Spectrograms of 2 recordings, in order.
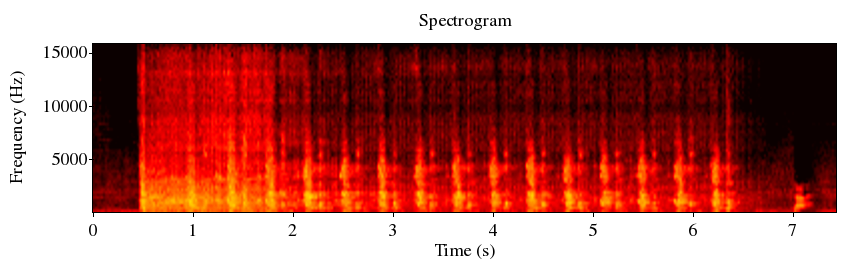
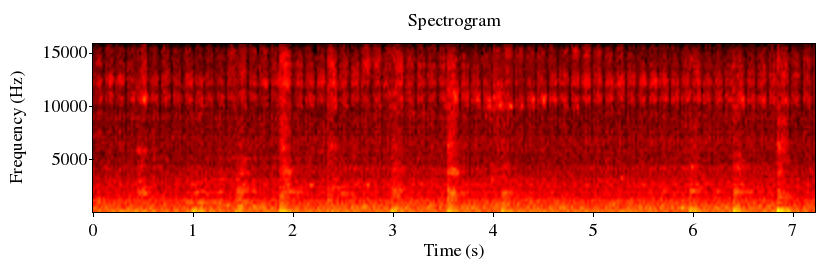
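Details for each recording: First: Yamaha Virago 1100 cranking on the starter during a rear-cylinder compression test with a gauge fitted: even, strong puffs about two to three a second. Good compression, and valve clearances were found correct. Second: Yamaha Virago 1100 V-twin during valve adjustment and carburetor synchronization, warm and running with the air filter off; lumpy idle with sharp irregular intake pops every second or so.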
